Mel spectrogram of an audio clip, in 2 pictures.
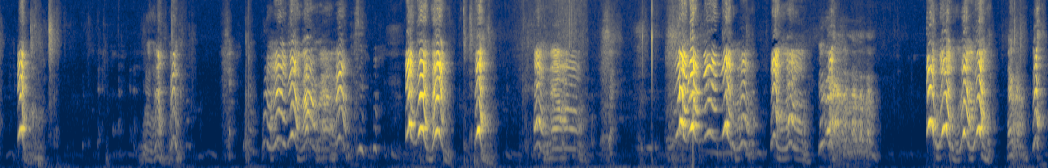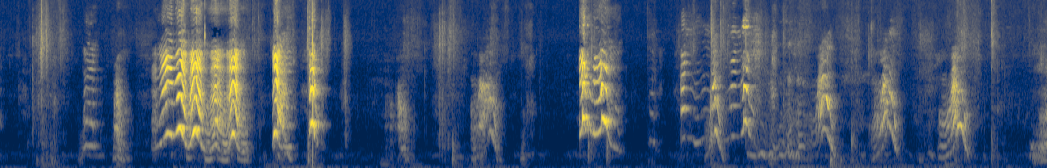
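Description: A dog barking and calling in a long series of drawn-out, pitched calls, each up to about a second long, with short pauses between; the calls grow sparser and quieter in the last third.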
